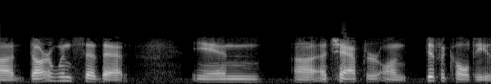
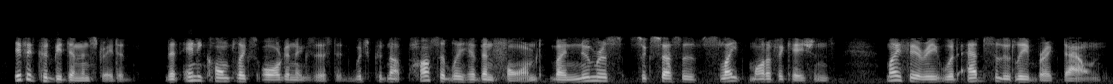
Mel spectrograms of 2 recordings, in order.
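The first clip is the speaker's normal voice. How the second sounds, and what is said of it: Put-on British accent. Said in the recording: “I will not use my British accent. Well, maybe I will.”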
